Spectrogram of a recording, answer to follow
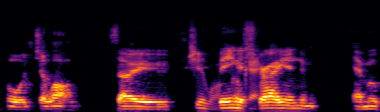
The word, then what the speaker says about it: Geelong: the town i live is the name is jilong or geelong so being australian and we'll probably get into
